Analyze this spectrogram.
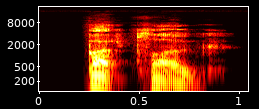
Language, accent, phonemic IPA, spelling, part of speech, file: English, Australia, /ˈbʌtplʌɡ/, butt plug, noun, En-au-butt plug.ogg
- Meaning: 1. A sex toy designed for insertion into the anus and rectum 2. A rubber cap fitted to the end of the pole in pole vaulting; the pole tip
